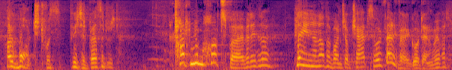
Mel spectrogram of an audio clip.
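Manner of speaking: affected English broadcaster, mostly low and quick; Nigel, radio preacher. Acted. Nigel telling listeners of his match, affected preacherly fashion. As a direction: parody a patronising religious radio talk. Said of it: "tell you all about God in this strange fashion".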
